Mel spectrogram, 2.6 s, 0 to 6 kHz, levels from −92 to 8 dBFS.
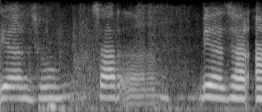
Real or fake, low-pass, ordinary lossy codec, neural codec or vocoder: real; 5.4 kHz; Opus, 16 kbps; none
